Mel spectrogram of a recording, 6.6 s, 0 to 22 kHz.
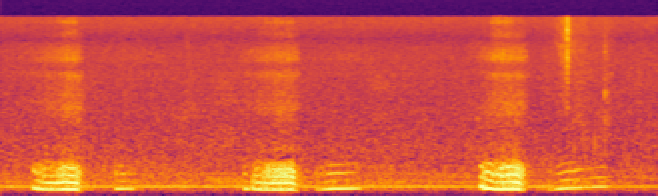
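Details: Rhythmic, buzzy snoring from a cat during a summer nap, about 27 breaths a minute, each loud snore followed by a softer tone, over steady hum; snoring.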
